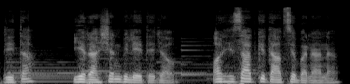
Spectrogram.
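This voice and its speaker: Man playing a low-voiced, humble, worried labourer. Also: moderate pace, darkish tone, faint music behind, close to an everyday voice. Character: poor, humble, worried male labourer and father. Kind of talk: Hindi animated moral story acting.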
